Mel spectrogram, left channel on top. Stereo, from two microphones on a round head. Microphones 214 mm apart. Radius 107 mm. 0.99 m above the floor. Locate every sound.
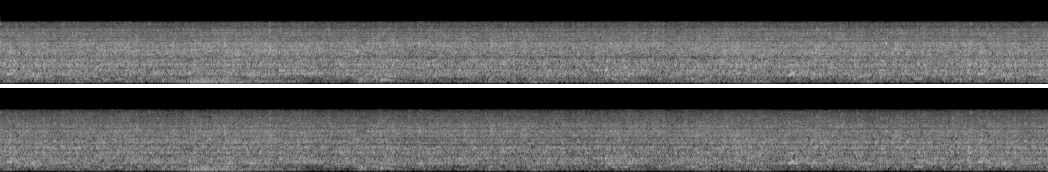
0.0 s running water: 10° left (ahead or behind), 3.5 m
